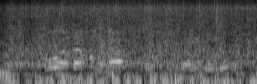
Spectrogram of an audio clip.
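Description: Steady rain patters down in a dense, constant wash, with a voice talking faintly underneath.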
